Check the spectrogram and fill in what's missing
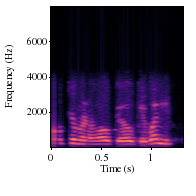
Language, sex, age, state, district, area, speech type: Kannada, male, 30-45, Karnataka, Uttara Kannada, rural, conversation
